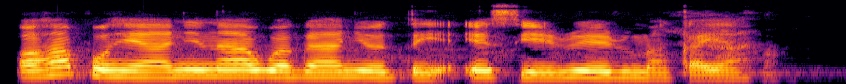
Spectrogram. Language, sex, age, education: Igbo, female, 15-29, tertiary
